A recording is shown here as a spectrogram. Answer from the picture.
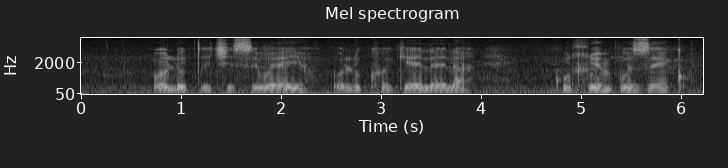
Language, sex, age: Xhosa, male, 20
